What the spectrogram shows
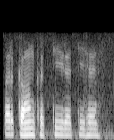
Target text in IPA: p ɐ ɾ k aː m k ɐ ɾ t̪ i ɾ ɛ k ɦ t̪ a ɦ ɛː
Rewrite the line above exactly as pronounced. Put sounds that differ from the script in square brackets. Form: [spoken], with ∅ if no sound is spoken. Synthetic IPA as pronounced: p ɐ ɾ k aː m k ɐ ɾ t̪ i ɾ ɛ [∅] ɦ t̪ [i] ɦ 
